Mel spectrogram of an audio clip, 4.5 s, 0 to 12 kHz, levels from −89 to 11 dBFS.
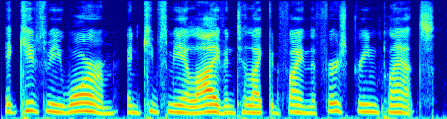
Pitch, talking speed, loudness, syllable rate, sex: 195 Hz, 215 wpm, -19 LUFS, 4.5 syllables/s, female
